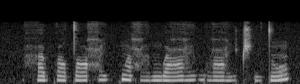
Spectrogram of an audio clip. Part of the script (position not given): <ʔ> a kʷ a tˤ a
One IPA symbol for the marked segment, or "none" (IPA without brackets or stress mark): h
